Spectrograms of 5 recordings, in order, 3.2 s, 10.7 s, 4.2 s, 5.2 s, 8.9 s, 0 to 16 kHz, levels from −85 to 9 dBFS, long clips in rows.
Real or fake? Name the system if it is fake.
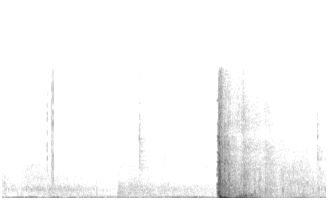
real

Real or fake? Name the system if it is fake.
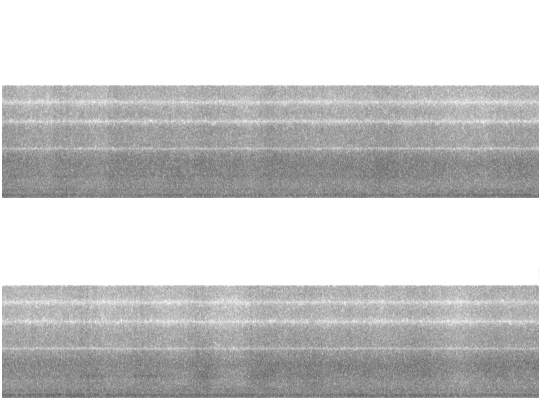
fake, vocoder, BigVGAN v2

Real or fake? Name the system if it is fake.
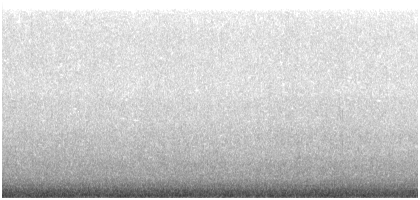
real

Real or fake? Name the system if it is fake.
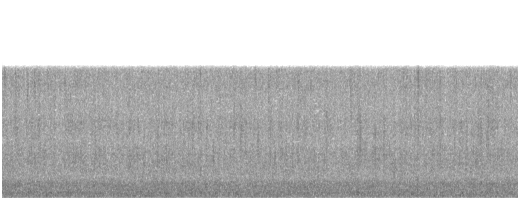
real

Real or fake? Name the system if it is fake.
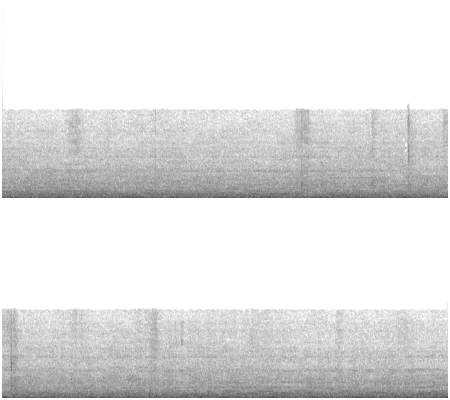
fake, codec, SNAC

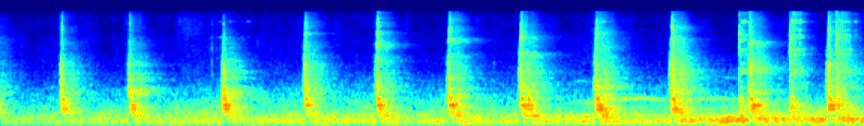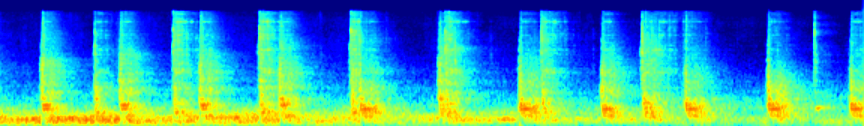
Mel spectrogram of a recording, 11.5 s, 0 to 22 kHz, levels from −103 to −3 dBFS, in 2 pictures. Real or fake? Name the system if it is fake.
real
